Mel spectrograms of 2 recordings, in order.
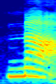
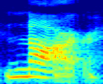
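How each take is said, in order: First: Said in the usual way. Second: "nar" ending in a curled R; erhua R ending. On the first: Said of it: "you can say nar". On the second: Shown as a demonstration. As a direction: colour the vowel of "nar" with an R. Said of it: "this one is the R hua".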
